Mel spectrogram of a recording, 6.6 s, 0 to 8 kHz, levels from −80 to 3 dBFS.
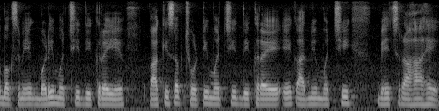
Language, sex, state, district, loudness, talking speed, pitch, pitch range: Hindi, male, Maharashtra, Aurangabad, -29 LUFS, 180 wpm, 120 Hz, 115-125 Hz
